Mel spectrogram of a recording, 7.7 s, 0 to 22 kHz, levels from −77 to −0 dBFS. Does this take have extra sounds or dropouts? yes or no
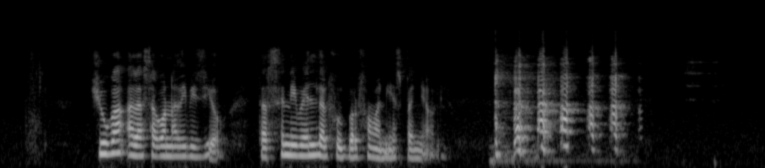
yes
